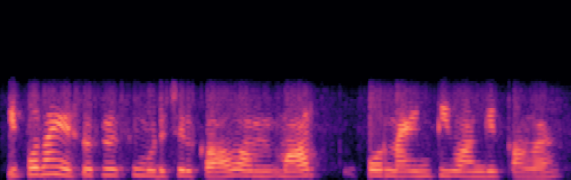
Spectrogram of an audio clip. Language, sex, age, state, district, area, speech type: Tamil, female, 30-45, Tamil Nadu, Mayiladuthurai, rural, conversation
